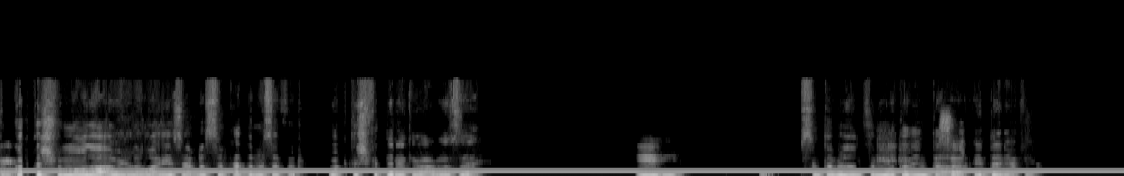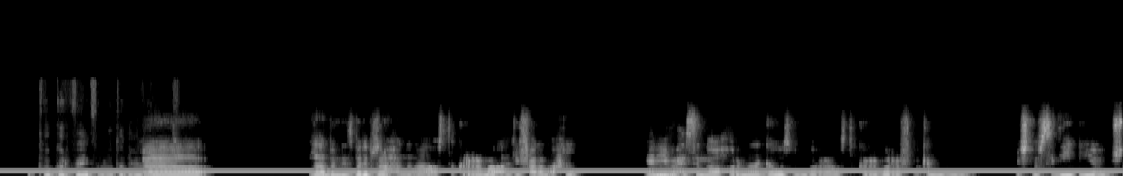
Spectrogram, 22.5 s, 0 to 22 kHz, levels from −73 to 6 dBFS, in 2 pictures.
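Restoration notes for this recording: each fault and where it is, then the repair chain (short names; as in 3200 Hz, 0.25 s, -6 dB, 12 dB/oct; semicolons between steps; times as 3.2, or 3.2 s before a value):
tone 740 Hz -26 dBFS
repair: notch 740 Hz, Q 30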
